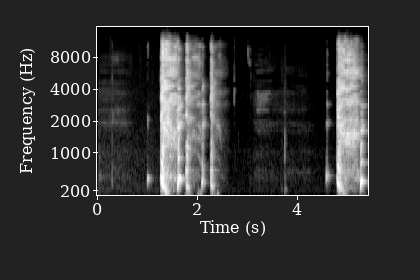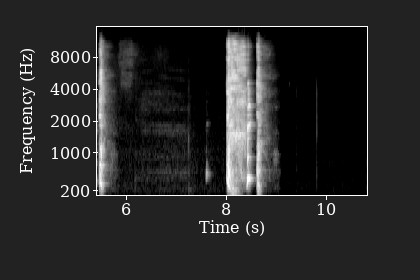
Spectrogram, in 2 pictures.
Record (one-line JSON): {"three_cough_length": "10.8 s", "three_cough_amplitude": 24820, "three_cough_signal_mean_std_ratio": 0.25, "survey_phase": "beta (2021-08-13 to 2022-03-07)", "age": "45-64", "gender": "Female", "wearing_mask": "No", "symptom_cough_any": true, "symptom_runny_or_blocked_nose": true, "symptom_fatigue": true, "symptom_headache": true, "symptom_change_to_sense_of_smell_or_taste": true, "symptom_onset": "10 days", "smoker_status": "Never smoked", "respiratory_condition_asthma": false, "respiratory_condition_other": false, "recruitment_source": "REACT", "submission_delay": "1 day", "covid_test_result": "Positive", "covid_test_method": "RT-qPCR", "covid_ct_value": 27.0, "covid_ct_gene": "E gene", "influenza_a_test_result": "Negative", "influenza_b_test_result": "Negative"}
